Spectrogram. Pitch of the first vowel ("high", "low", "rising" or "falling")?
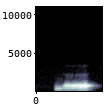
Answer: rising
